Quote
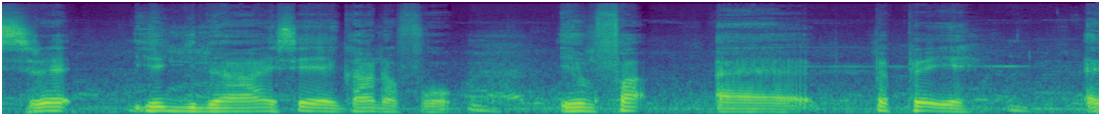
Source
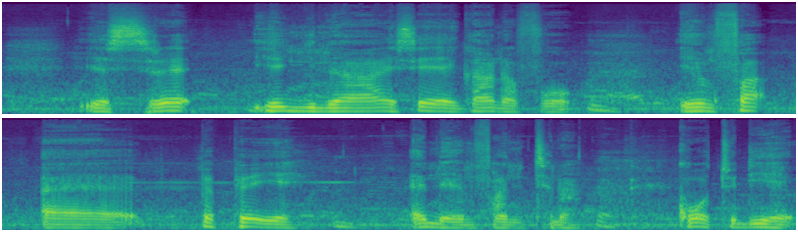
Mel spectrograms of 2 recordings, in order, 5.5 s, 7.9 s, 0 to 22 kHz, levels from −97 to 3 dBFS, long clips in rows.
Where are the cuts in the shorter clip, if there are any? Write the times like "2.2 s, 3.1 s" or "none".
none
